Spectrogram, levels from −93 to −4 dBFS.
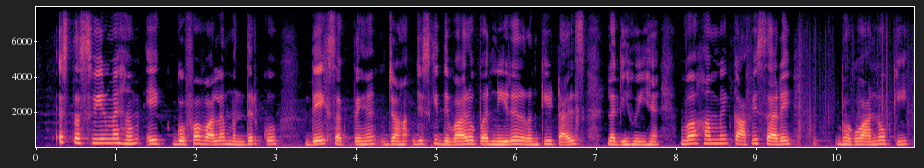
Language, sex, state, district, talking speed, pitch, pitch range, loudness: Hindi, female, Maharashtra, Nagpur, 160 wpm, 190 Hz, 180-210 Hz, -25 LUFS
